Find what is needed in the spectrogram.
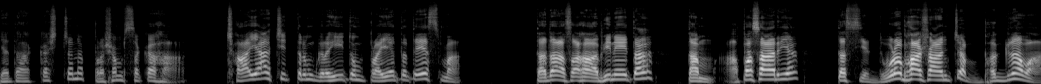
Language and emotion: Sanskrit, angry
